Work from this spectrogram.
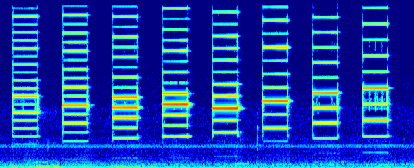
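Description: An Arduino passive buzzer sounds eight short, evenly spaced electronic beeps with half-second gaps, alternating between two tones with the second slightly higher, clear and close against a quiet background.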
